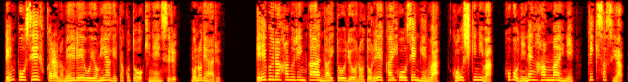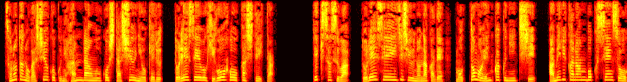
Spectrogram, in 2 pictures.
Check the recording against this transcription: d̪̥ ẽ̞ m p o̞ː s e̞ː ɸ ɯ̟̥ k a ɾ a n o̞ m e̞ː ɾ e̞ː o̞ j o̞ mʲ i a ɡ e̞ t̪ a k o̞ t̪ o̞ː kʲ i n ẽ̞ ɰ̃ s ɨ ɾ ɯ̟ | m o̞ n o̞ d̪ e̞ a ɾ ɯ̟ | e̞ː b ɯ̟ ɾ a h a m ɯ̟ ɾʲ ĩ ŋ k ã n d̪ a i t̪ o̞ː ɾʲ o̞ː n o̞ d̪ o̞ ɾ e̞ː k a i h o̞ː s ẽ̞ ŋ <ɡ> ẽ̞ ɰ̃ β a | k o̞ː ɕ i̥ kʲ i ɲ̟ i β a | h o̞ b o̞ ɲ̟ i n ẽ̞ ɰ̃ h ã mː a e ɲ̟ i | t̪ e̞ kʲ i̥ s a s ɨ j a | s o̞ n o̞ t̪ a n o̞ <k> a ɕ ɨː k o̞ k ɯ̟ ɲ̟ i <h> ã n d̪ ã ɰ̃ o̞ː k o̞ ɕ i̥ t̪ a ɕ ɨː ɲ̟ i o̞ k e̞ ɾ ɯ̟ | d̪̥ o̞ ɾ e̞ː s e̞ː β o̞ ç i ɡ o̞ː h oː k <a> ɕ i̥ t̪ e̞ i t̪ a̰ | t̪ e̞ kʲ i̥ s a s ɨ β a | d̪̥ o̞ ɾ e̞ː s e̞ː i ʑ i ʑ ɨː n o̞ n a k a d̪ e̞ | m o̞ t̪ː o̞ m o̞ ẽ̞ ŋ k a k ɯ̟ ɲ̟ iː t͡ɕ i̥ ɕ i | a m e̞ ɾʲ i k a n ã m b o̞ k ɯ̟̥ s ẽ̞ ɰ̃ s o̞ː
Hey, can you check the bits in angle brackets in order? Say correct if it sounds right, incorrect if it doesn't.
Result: correct, incorrect, correct, correct

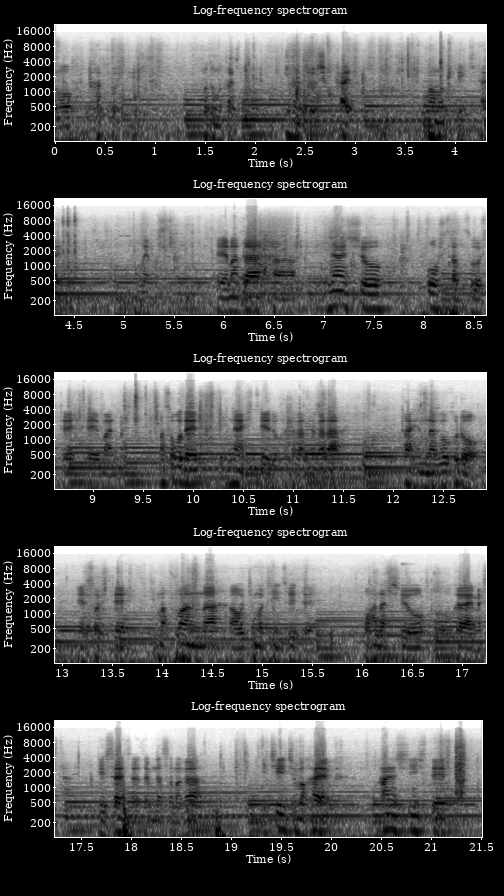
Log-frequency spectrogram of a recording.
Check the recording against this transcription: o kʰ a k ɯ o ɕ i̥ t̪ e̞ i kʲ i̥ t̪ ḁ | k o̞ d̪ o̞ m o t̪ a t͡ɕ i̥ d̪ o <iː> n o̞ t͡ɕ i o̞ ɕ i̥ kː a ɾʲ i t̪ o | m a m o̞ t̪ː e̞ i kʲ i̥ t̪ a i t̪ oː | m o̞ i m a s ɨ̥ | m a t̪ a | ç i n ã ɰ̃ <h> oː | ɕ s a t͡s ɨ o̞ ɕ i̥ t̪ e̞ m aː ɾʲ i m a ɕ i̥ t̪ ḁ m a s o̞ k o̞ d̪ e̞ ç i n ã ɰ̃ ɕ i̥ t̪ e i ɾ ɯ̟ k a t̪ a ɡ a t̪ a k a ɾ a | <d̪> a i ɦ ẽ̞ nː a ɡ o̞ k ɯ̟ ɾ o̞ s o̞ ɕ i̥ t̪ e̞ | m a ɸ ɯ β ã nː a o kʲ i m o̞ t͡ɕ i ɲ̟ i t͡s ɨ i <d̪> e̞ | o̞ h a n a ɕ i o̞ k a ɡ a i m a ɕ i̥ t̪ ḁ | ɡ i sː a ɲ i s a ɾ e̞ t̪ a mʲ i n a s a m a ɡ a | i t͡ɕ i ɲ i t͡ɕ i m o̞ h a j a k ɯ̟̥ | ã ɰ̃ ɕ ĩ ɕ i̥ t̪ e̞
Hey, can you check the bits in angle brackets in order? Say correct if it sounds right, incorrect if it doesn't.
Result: incorrect, incorrect, incorrect, incorrect

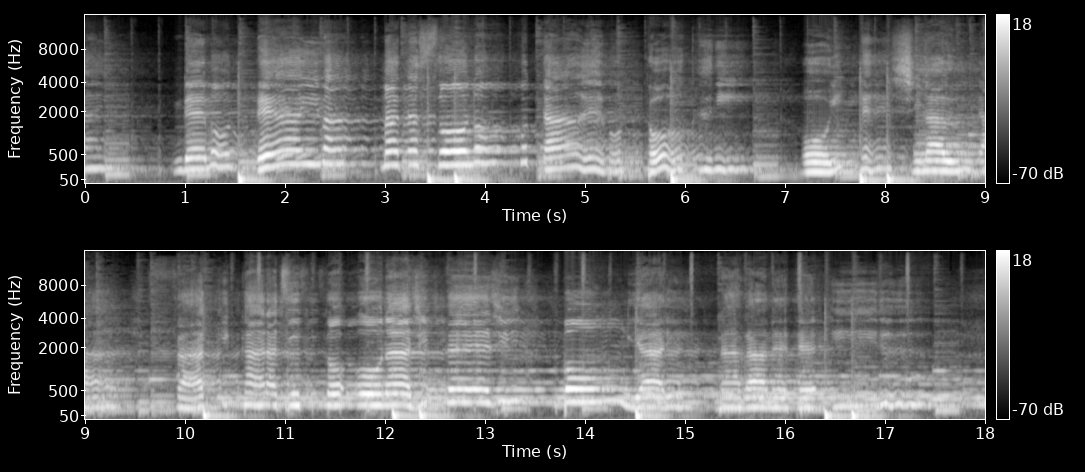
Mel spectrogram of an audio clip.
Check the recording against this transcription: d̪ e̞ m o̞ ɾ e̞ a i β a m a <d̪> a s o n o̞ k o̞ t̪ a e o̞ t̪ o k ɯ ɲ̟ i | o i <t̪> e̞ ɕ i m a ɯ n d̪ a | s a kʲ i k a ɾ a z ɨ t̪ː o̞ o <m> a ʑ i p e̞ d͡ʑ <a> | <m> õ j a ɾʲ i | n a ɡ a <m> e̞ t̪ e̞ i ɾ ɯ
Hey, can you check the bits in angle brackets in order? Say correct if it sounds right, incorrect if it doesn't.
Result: incorrect, correct, incorrect, incorrect, incorrect, correct

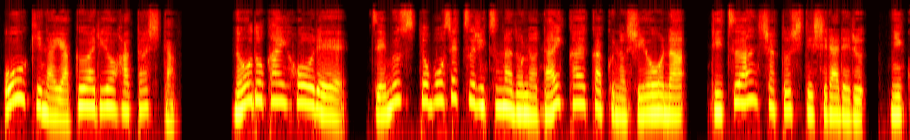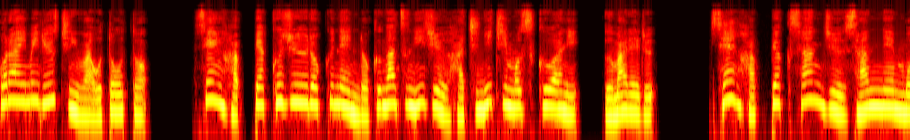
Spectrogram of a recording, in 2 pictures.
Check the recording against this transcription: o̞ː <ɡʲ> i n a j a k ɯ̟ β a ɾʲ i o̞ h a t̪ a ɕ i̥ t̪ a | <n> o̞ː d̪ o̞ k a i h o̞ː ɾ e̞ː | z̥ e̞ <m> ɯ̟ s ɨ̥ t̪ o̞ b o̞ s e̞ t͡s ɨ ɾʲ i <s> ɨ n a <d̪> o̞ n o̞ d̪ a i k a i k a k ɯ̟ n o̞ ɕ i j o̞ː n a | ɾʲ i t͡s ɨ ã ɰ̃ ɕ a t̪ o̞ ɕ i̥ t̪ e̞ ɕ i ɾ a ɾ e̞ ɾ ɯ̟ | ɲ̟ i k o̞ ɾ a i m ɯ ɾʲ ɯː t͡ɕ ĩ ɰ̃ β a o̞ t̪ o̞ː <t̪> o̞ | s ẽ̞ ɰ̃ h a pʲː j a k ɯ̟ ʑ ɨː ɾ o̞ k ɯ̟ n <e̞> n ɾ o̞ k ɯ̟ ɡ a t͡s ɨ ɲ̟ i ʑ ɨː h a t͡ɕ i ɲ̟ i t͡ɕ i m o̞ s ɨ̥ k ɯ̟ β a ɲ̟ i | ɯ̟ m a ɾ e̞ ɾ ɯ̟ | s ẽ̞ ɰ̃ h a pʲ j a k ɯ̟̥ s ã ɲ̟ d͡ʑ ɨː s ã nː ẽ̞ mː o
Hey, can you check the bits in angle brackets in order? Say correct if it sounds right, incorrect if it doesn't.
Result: incorrect, correct, correct, incorrect, correct, correct, incorrect

